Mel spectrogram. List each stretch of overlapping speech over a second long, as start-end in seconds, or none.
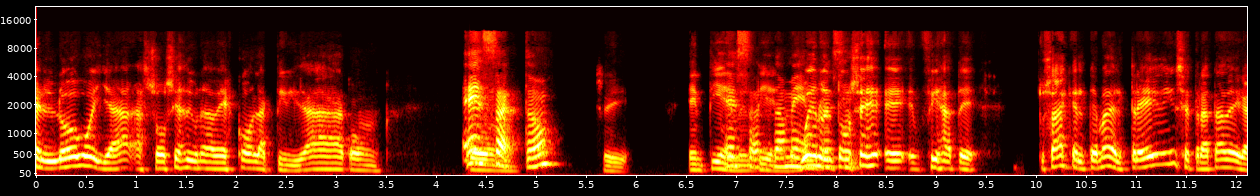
6.8-8.3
